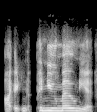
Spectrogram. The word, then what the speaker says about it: pneumonia: used to, difficult words, I would say it as it's spelled, as it looks, and then I'd know, like pneumonia. It's not pronounced pneumonia, but I knew had a P in the front of it.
